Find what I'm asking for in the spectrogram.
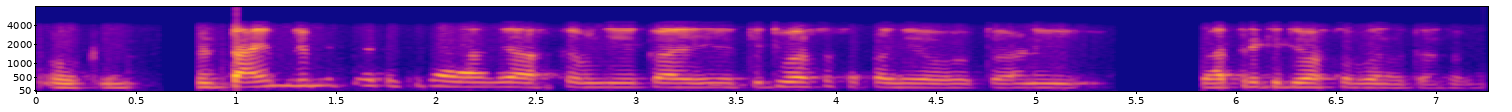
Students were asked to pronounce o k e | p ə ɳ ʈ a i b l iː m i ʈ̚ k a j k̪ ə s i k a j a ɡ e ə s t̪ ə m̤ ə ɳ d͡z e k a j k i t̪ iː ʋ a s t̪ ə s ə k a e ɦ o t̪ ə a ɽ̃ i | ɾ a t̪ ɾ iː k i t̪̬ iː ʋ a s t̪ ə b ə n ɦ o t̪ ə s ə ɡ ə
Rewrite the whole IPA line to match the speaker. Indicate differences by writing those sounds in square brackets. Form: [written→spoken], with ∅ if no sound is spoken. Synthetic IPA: o k e | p ə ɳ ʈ a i [b→m] l [iː→i] m i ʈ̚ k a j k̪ ə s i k a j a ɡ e ə s t̪ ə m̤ ə ɳ d͡z e k a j k i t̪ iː ʋ a s t̪ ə s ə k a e ɦ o t̪ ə a ɽ̃ i | ɾ a t̪ ɾ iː k i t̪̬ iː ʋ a s t̪ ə b ə n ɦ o t̪ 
